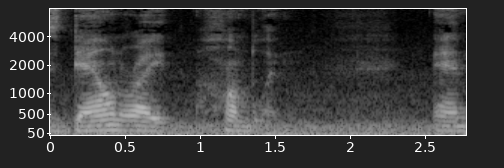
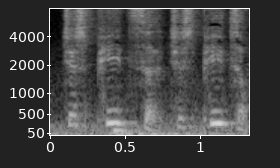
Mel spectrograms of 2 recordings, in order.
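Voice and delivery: ski instructor calling; 13 semitones higher than usual. Retold or imitated.

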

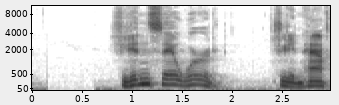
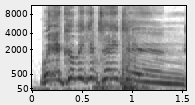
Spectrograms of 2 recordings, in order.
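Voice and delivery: calling after; 13 semitones higher than usual. Acted. Calls after her leaving.

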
